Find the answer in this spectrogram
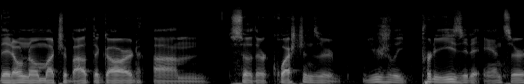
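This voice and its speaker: A man with a very deep, low voice and a southeastern Massachusetts accent, on a very clean recording with a silent background. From Massachusetts South Coast, New Bedford area. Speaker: military recruiter. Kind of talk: roundtable discussion.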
